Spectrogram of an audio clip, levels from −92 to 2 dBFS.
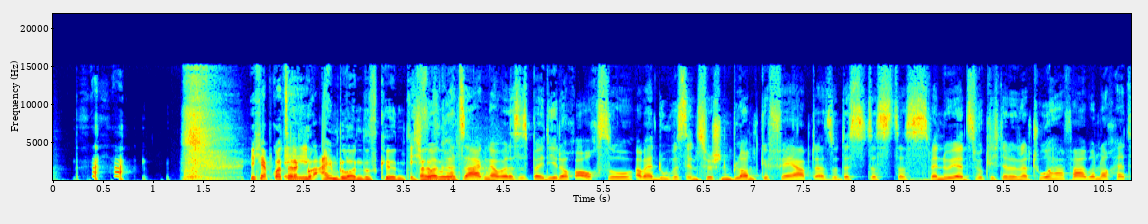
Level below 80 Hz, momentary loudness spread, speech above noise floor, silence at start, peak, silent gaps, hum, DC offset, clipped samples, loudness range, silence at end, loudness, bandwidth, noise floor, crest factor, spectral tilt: -58 dBFS; 10 LU; 33 dB; 0.4 s; -2 dBFS; none; none; under 0.1%; under 0.1%; 6 LU; 0 s; -19 LUFS; 15.5 kHz; -52 dBFS; 18 dB; -3.5 dB/octave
